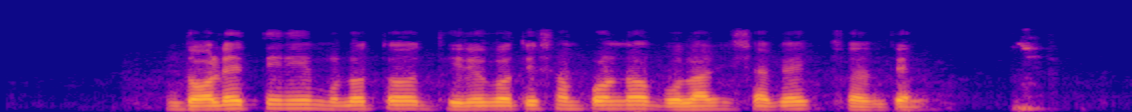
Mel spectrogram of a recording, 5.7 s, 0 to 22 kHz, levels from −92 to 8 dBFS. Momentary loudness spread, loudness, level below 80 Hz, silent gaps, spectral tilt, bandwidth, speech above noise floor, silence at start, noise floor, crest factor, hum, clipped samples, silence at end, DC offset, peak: 6 LU; -17 LUFS; -60 dBFS; none; -8.5 dB/octave; 7 kHz; 61 dB; 0.85 s; -77 dBFS; 16 dB; none; under 0.1%; 0.5 s; under 0.1%; -2 dBFS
